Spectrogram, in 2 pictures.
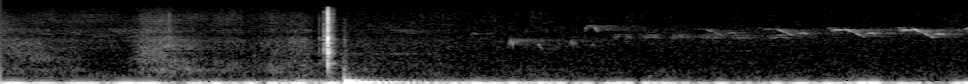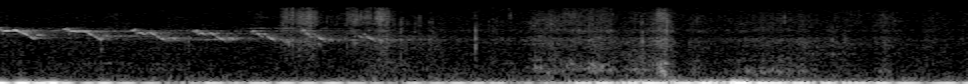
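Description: A bird singing a quick run of short, high, downward-slurred notes, about five a second for a couple of seconds. A single sharp click comes about a second in, before the song starts.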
